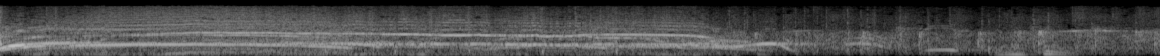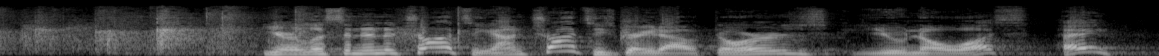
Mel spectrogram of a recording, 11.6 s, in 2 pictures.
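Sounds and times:
audience cheering: 0.0 - 5.9
audience applause: 0.0 - 8.2
speech: 7.1 - 11.5.

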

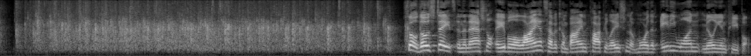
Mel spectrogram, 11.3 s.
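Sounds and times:
audience applause: 0.0 - 6.3
speech: 6.1 - 11.2.

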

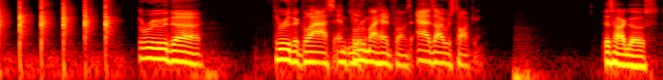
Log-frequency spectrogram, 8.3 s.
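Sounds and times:
loud hand claps: 0.0 - 1.6
speech: 1.8 - 2.6, 3.5 - 6.1, 7.6 - 8.2.

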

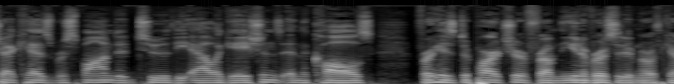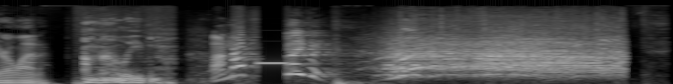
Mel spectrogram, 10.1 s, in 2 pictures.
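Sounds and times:
speech: 0.0 - 8.4
people cheering in the background: 7.6 - 9.8.

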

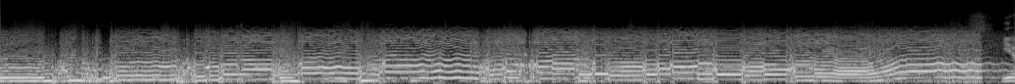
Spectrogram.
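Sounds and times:
distorted electric guitar playing a Christmas tune with an effects unit: 0.0 - 10.1.

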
